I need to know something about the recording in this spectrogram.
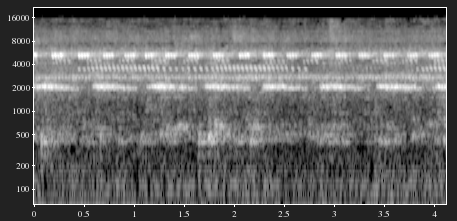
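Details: Cricket sound for driving away rats, bedtime listening and songbird tutoring; two shrill voices chirp in rapid alternating bursts over a dense background trill.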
